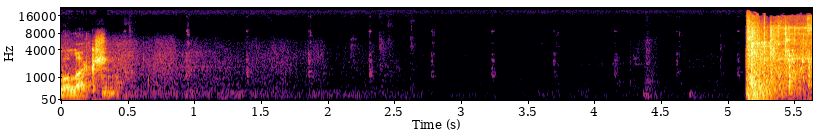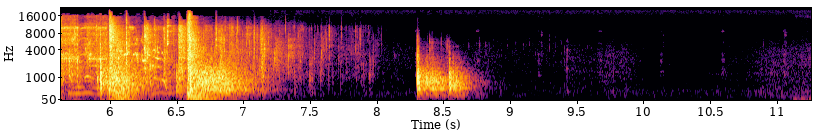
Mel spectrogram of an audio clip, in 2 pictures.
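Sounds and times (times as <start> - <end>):
speech: 0.1 - 0.6
cracking, rattling debris of a smashed dictaphone: 5.2 - 8.8
gavel smashing a dictaphone: 5.2 - 8.8.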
